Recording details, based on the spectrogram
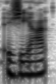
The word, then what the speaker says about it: Aegina: Aegina, A-E-G-I-N-A. It's like, it sounds like the Aegean Sea.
